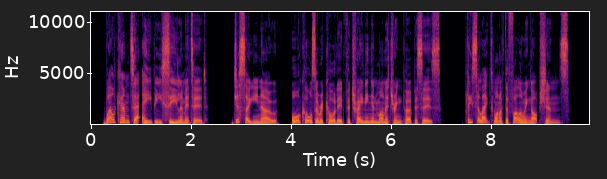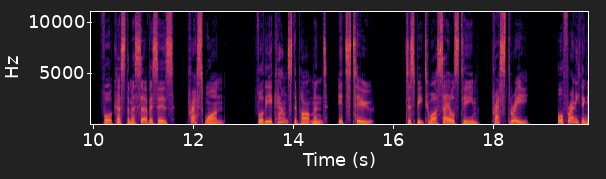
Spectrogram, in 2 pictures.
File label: Male Welcome Auto Attendant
